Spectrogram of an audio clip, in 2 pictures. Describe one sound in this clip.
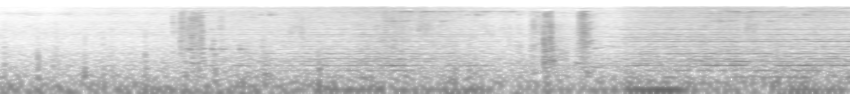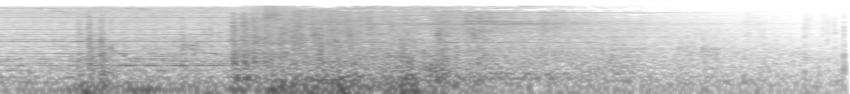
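A treasure chest opens with a rising, glittering chime.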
